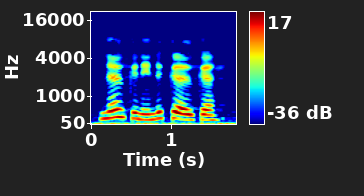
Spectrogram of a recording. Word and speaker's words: neuken in de keuken: Nuken in de kuken. Actually, it's not pronounced that way. Neuken in de keuken.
